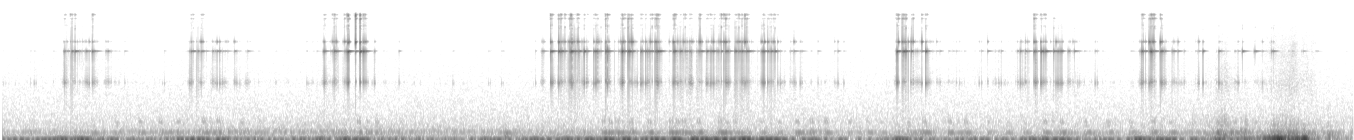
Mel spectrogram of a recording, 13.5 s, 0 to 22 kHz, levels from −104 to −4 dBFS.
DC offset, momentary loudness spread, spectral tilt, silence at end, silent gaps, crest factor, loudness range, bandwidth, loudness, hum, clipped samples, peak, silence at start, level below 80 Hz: under 0.1%; 15 LU; -0.5 dB/octave; 0.05 s; none; 26 dB; 5 LU; 15.5 kHz; -51 LUFS; none; under 0.1%; -26 dBFS; 0 s; -54 dBFS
